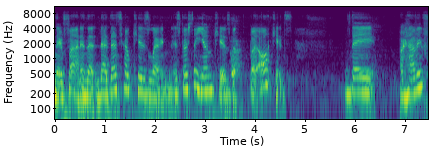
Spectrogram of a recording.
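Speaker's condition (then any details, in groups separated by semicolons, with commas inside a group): Cerebral palsy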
